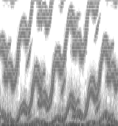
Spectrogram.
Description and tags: Sequences loops and melodic elements made with image synth. Based on Mayan number symbols.
loop, sound, sequence, space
